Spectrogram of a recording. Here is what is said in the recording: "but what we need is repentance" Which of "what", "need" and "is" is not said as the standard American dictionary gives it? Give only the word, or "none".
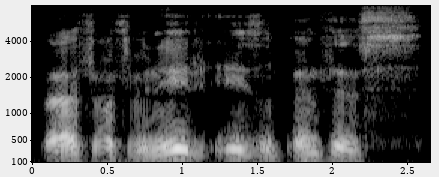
none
